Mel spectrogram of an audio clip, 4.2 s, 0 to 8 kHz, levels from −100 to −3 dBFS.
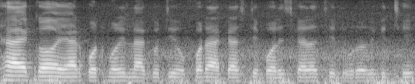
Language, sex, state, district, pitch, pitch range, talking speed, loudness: Odia, male, Odisha, Khordha, 130 Hz, 130-135 Hz, 190 wpm, -18 LUFS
